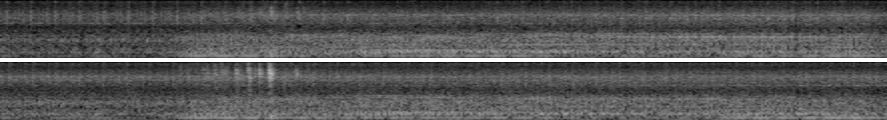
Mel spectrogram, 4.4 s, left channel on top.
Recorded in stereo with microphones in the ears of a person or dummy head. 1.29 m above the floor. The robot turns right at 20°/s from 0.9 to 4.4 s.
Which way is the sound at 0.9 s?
85° right.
